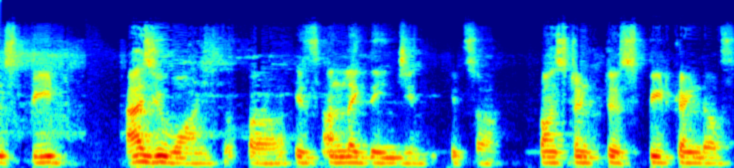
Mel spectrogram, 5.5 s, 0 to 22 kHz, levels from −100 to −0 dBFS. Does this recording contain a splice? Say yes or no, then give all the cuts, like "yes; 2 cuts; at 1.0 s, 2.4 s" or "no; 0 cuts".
no; 0 cuts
